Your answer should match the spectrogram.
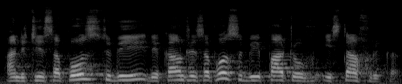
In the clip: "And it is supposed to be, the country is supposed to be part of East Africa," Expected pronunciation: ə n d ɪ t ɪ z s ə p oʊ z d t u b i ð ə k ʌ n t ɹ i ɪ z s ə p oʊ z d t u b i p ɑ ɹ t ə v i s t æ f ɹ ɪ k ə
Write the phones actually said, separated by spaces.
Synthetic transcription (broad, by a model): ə n d ɪ t ɪ z s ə p oʊ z t u b i ð ə k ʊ n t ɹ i s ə p oʊ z t u b i p ɑ ɹ t ə v i s t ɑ f ɹ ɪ k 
